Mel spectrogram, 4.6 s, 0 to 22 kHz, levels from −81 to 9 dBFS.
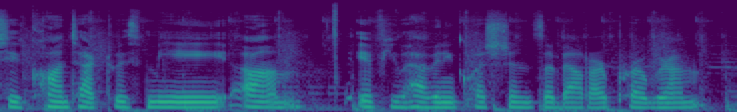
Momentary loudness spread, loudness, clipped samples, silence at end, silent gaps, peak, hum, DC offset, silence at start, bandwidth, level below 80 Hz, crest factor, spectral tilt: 7 LU; -31 LUFS; under 0.1%; 0 s; none; -14 dBFS; none; under 0.1%; 0 s; 18.5 kHz; -56 dBFS; 18 dB; -5 dB/octave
